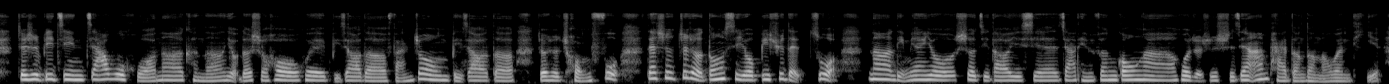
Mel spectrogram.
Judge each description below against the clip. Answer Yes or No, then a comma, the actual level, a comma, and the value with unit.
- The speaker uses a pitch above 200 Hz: No, high, 195 Hz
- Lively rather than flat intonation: No, average, 3.2 semitones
